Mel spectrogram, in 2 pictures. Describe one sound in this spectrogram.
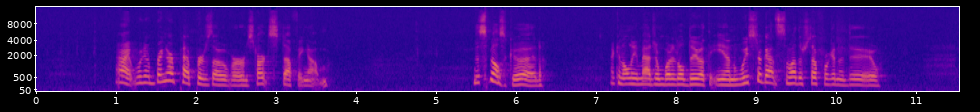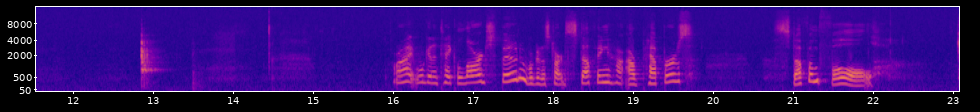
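A woman talks calmly close to a microphone.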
